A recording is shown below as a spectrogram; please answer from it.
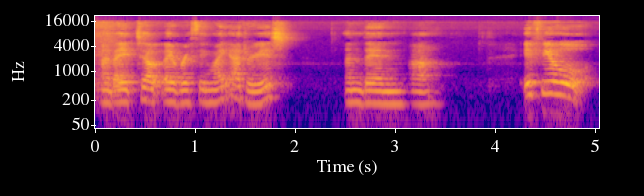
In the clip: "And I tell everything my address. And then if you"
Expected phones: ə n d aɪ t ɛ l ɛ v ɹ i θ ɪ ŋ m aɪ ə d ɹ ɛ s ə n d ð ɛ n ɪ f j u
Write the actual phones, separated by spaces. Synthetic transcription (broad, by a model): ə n aɪ t ɛ l ɛ v ɹ i θ ɪ ŋ m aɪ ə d ɹ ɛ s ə n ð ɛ n ɪ f j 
